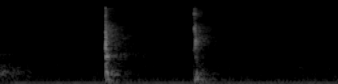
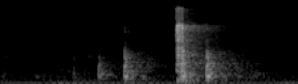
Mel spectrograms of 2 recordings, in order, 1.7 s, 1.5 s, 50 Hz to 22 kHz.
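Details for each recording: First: 1967 Chevrolet Camaro RS 572 relay box on test, trigger wire connected: three sharp, crisp clicks about half a second apart over a faint hum, fuel pump relay switching on and off; normal relay clicking. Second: look at that no power to the relays but there's power to the fuses must be the supply line is failed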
